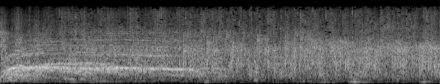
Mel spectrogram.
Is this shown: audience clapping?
yes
